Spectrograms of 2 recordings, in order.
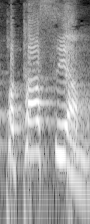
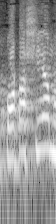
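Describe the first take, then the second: First: "পটাশিয়াম" as potha-SIAM; a clean s in "পটাশিয়াম"; corrected S sound. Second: "পটাশিয়াম" as pota-SHIAM; a sh sound in "পটাশিয়াম"; mispronounced SH. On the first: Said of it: "এটার নাম হচ্ছে". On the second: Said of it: "পটাশিয়াম হবে না". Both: Shown as a demonstration.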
